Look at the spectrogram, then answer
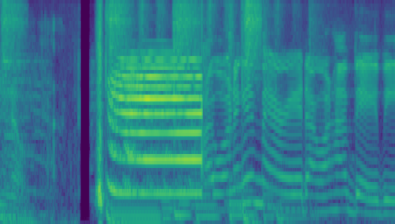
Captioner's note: air horn blasts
